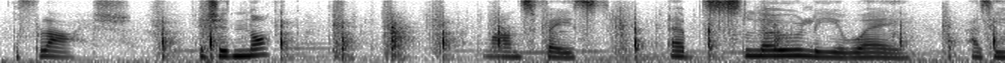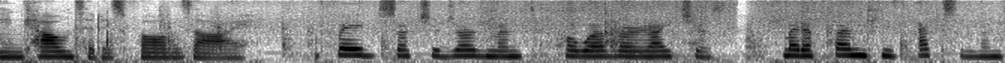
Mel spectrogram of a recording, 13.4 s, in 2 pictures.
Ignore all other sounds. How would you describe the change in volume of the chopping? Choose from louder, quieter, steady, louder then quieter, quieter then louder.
quieter then louder.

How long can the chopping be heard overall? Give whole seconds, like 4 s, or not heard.
7 s.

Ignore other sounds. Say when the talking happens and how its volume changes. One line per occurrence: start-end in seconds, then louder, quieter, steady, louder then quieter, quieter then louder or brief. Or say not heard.
0.0-1.8 brief
3.2-13.3 steady.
